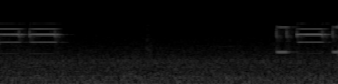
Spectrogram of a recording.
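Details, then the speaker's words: Freedor acoustic door closer: after the batteries are connected, the side button is held and it runs its start-up self-test with short high beeps, a pause, then more bright beeps. A magnet switch follows to confirm all self-tests passed. Normal start-up. "we now need to push the button on the side hold that down and it's going to go through its start-up sequence you hear it beeping"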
